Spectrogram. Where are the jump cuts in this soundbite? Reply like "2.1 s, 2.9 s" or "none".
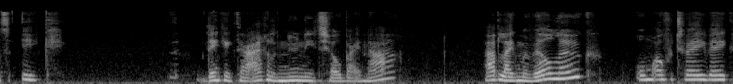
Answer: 1.8 s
